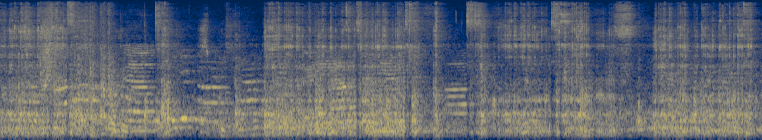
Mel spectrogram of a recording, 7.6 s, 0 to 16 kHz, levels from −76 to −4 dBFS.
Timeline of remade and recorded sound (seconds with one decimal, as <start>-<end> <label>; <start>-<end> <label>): 0.0-7.6 recorded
